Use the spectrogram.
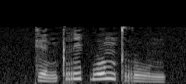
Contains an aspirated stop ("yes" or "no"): no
